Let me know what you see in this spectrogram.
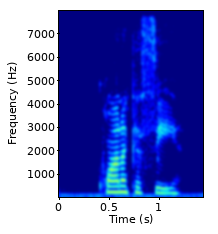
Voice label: "Quanicassee", Michigan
